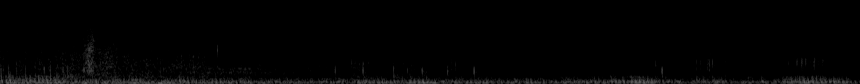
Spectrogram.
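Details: Saku the cat purrs during a night-time walk. A soft, low, pulsing rumble runs throughout, with faint scattered clicks and rustles above it.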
